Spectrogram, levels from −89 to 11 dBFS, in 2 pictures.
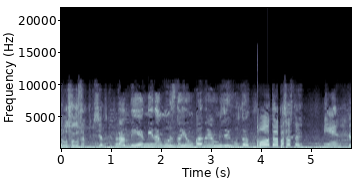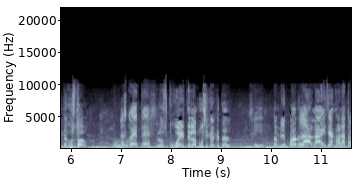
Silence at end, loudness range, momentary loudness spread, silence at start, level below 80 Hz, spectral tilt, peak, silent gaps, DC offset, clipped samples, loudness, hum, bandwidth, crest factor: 0 s; 3 LU; 6 LU; 0 s; -24 dBFS; -4.5 dB/octave; 0 dBFS; none; under 0.1%; under 0.1%; -14 LUFS; none; 10.5 kHz; 14 dB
